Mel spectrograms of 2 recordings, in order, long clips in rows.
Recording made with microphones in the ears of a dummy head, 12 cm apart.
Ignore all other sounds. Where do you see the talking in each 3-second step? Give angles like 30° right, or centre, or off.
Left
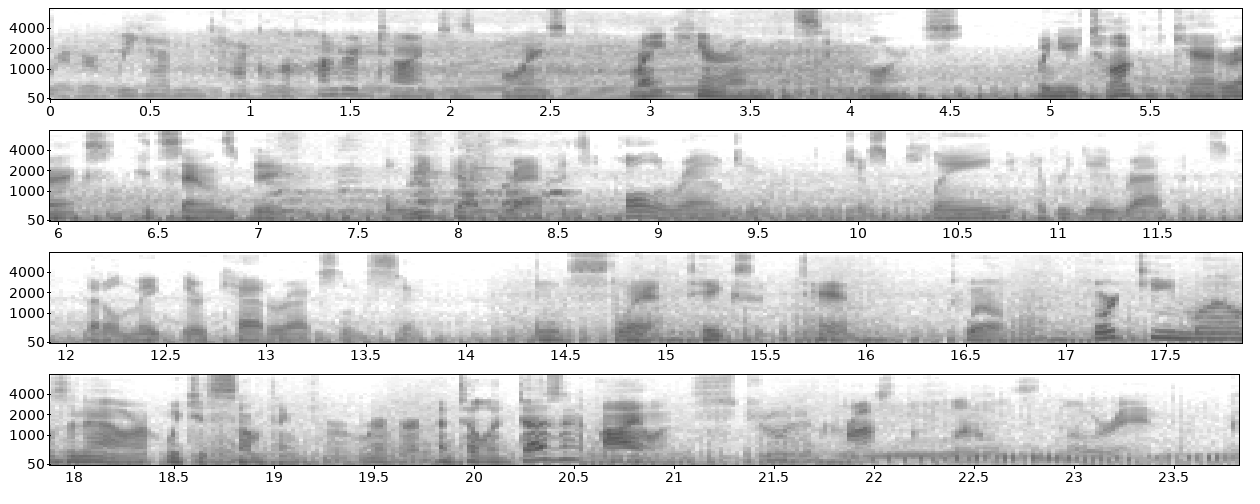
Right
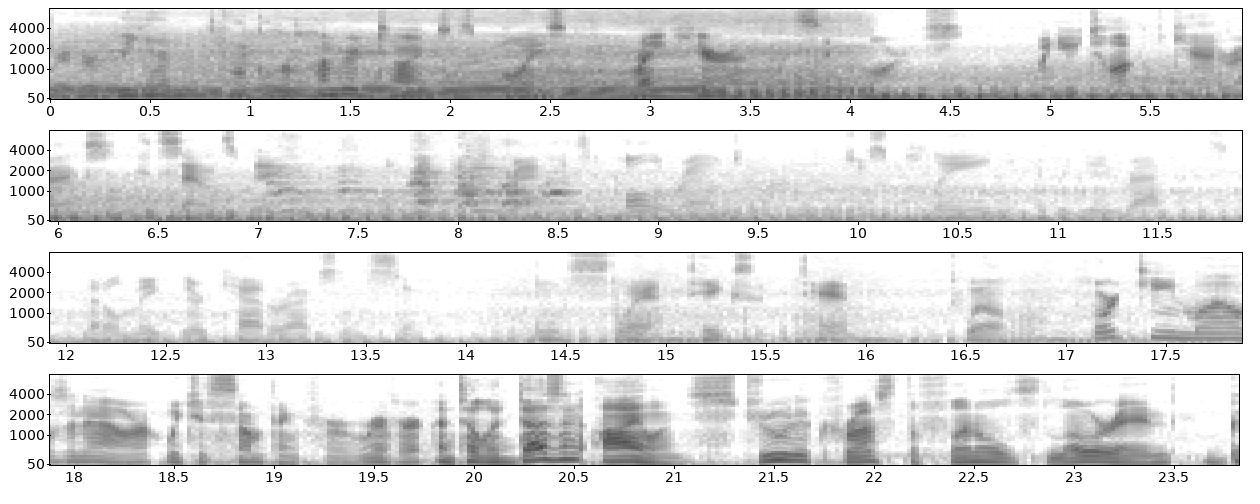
40° right, 40° left, 70° left, 80° left, 80° left, 70° left, 10° left, 60° right.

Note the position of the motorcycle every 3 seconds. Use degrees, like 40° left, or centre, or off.
60° right, 20° right, 30° left, 50° left, 60° left, 70° left, 70° left, 70° left.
